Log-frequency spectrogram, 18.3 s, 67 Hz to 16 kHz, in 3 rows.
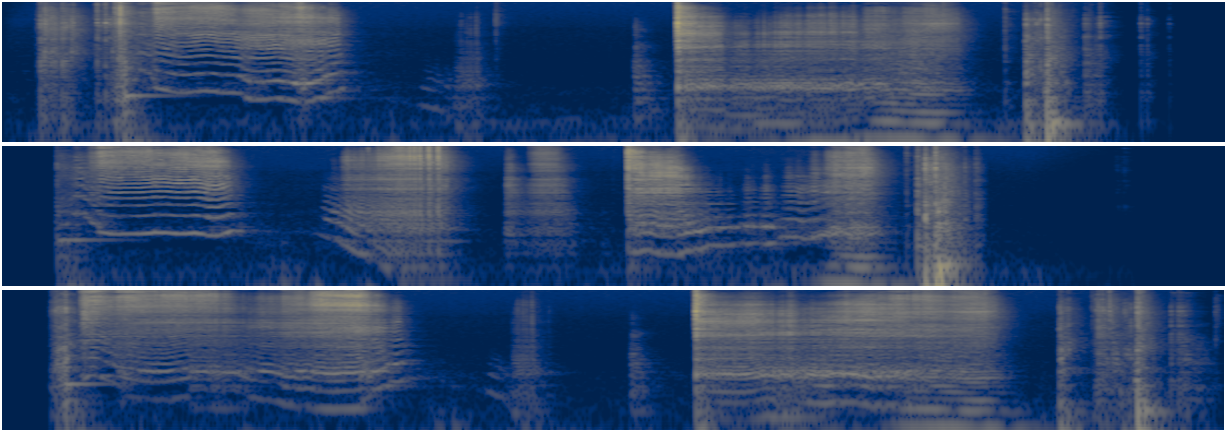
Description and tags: Door Creak
Stereo recording of an old armoire door's wood creaking. It was captured in an untreated location so it's a little bit roomy.
Zoom H6 with an XY capsule
door, close, wood-creak, old, wooden, rusty, open, spooky, squeak, wood, cupboard, creak, armoire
